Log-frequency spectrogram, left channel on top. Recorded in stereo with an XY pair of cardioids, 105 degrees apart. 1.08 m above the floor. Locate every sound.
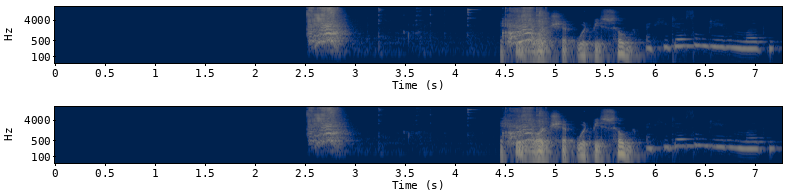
2.5 s a zipper: 45° left, 0.7 m
4.5 s a man speaking: 30° right, 0.6 m
5.9 s a woman speaking: 30° left, 0.8 m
